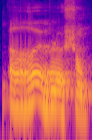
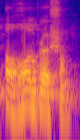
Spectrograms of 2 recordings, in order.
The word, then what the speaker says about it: Reblochon: prononciation visiblement plus simple on dit Reblochon et non roblochon il y a une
